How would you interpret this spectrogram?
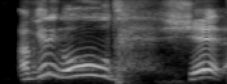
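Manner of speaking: high, loud mock panic about age; mock alarm. Real, not acted. On his last hour of twenty-seven, a high, loud mock-alarmed yelp. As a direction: yelp it out in comic dismay. Realizing he's turning twenty-eight.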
